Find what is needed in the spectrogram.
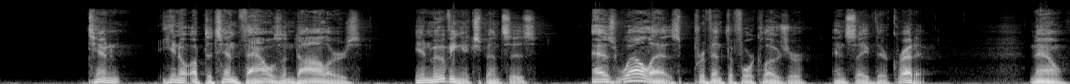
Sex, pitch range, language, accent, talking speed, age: male, 70-95 Hz, English, American, 125 wpm, 50-69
